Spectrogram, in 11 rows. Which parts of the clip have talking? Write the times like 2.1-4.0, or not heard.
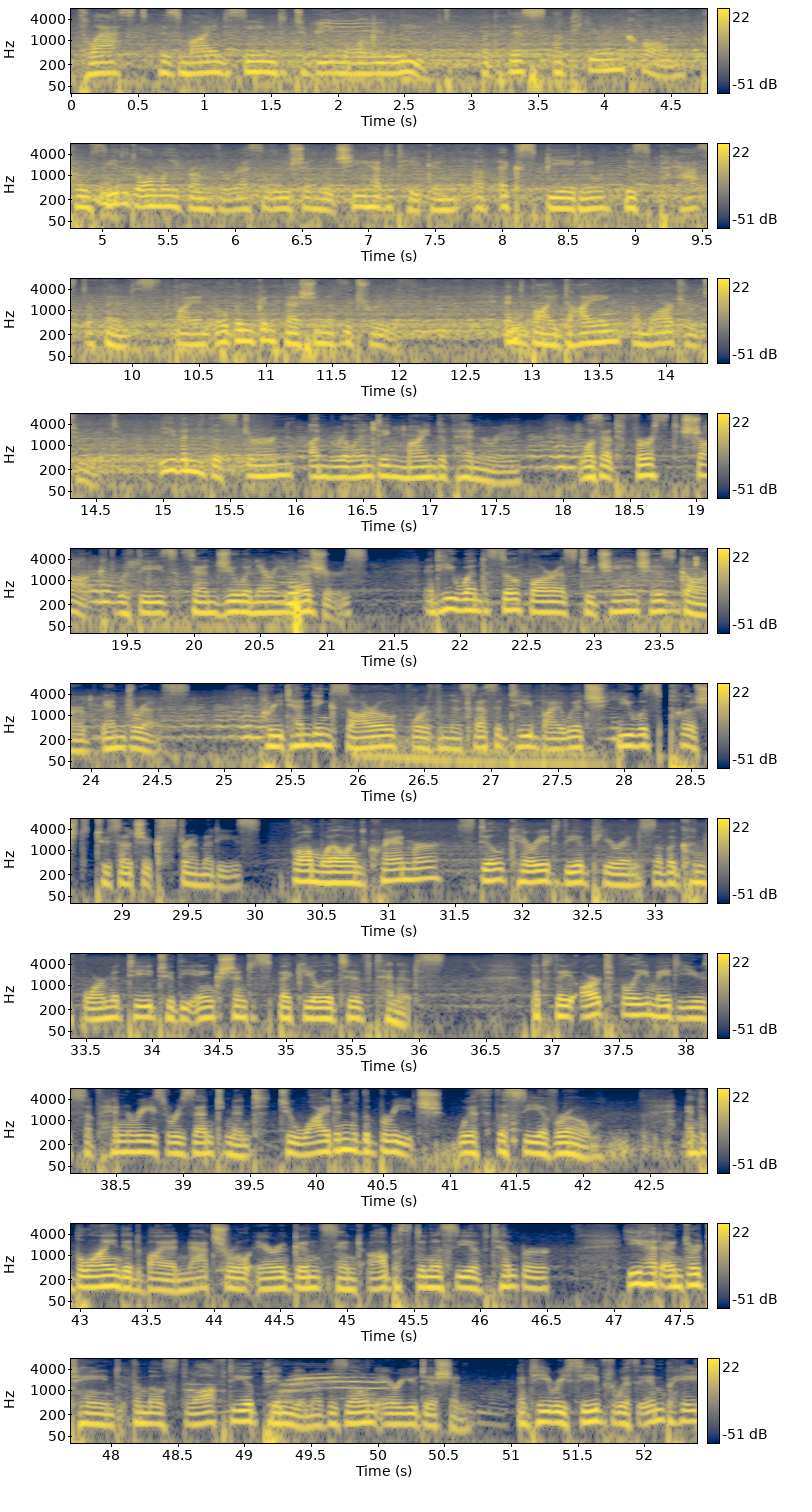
0.0-52.3.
